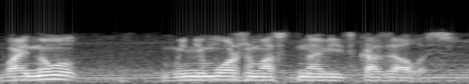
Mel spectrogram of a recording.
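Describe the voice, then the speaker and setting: There is noticeable background noise behind this recording. A man speaks at a medium pitch. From Russia. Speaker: protest organiser. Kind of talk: speech at rally. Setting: outdoors.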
